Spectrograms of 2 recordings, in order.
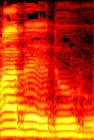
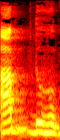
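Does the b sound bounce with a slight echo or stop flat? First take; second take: bounced; flat. First: The b bounces with a slight echoing vowel. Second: The b stops flat with no echoing bounce. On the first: The speaker calls it right. "এই যে আবে এরকম বলবেন" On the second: The speaker calls it wrong. "এখানে আবদুহু বলবেন না"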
